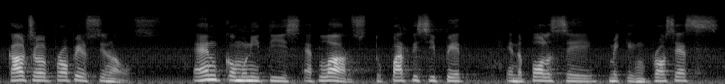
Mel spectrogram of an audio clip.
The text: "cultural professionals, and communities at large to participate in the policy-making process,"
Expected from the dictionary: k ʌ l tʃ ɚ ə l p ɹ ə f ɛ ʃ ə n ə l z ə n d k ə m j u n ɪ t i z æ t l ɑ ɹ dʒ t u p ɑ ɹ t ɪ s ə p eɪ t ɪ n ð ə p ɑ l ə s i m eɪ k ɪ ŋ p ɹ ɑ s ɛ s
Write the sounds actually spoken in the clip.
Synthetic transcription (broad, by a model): k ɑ l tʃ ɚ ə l p ɹ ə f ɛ s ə n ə l s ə n k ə m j u n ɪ t i s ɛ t l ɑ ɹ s t u p ɑ ɹ t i s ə p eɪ t ɪ n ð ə p ɑ l ə s i m eɪ k ɪ ŋ p ɹ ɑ s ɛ s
